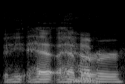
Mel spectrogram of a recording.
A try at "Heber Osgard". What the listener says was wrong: The H is silent.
